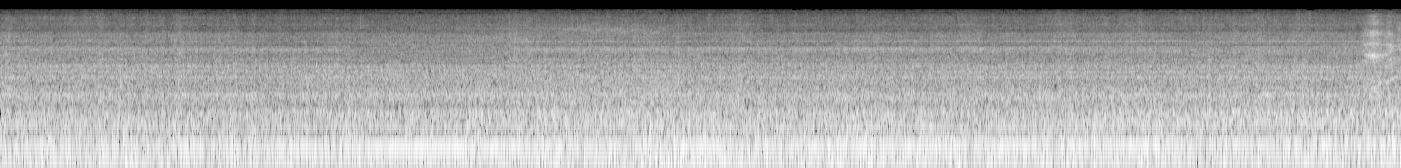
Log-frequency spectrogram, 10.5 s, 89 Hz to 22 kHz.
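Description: BMW S1000XR motorcycle's inline-four engine running at a steady, low road speed, a constant hum with no revving, under road and wind noise.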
